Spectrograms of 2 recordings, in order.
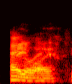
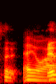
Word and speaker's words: Aoi: AOI. Yes. AOI. It is literally how it's spelled. AOI.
